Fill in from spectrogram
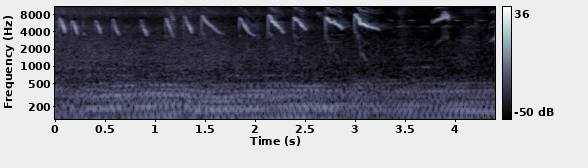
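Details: Pleci dakun white-eye from Malang, Indonesia, singing in ngeroll style: a quick series of high, thin downslurred chirps, speeding up and growing louder, partly masked by strong low-pitched background hum.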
